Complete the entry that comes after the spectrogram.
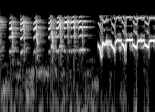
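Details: A babbler being trained sings a rapid string of harsh, buzzy repeated notes. Next comes a continuous high, wavering whistle that rises and dips several times.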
